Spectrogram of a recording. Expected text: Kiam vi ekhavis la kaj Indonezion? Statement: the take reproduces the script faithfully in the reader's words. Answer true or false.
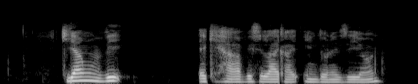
true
